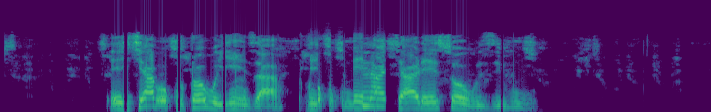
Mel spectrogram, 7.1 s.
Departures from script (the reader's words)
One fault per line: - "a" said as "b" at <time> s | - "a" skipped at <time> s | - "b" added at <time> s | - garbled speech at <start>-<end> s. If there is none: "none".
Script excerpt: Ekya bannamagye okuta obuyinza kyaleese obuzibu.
- "bannamagye" skipped at 1.5 s
- garbled speech at 3.0-3.9 s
